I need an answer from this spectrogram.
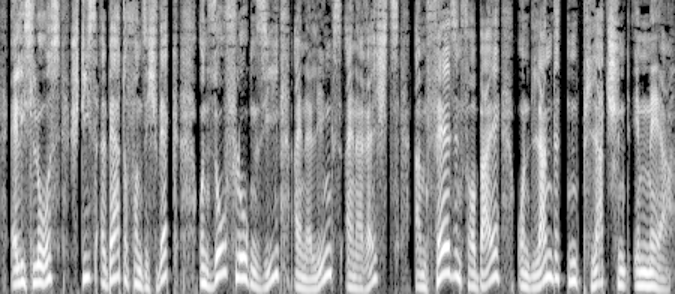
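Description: A man narrating a storybook aloud in an expressive, animated way. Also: a little high, husky, dry recording, studio quality. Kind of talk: storybook reading.

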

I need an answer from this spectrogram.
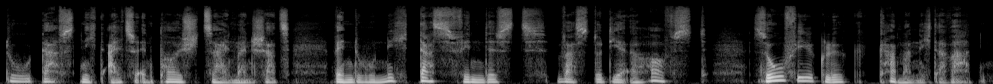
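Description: A man voicing a gentle mother in a storybook, speaking softly and carefully. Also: on the low side, animated, takes it slowly, slightly rough, no echo, clean studio sound, heavily acted. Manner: soft and gentle.

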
